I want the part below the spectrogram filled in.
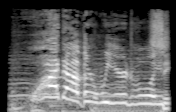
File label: saying what other weird voice funny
